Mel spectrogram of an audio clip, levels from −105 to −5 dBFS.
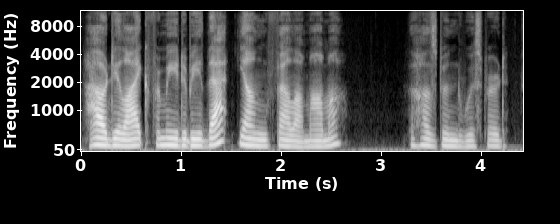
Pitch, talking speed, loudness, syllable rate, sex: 150 Hz, 190 wpm, -19 LUFS, 5.3 syllables/s, female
